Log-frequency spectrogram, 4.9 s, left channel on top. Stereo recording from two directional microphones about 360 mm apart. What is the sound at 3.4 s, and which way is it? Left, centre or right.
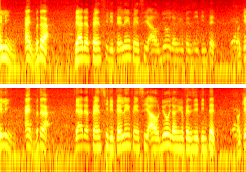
Speech, right.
